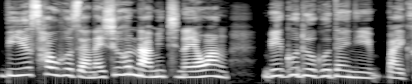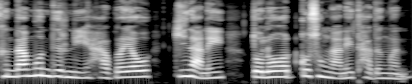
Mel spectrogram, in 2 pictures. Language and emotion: Bodo, fearful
